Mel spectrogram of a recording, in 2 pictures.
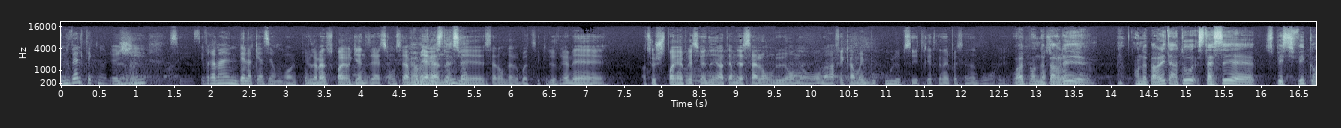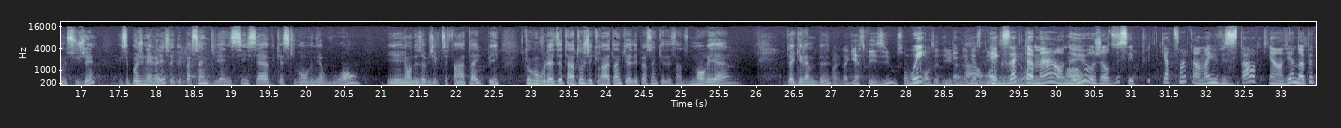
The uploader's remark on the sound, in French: En direct du salon de la robotique et l'automatisation de Ste-Marie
